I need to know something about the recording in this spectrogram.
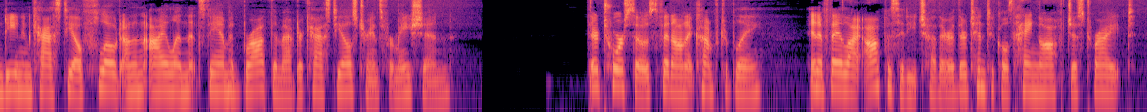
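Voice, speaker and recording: A woman reading a story aloud as narrator, in an expressive scripted storytelling style. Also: medium pitch, no room sound. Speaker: fan fiction reader and narrator.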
